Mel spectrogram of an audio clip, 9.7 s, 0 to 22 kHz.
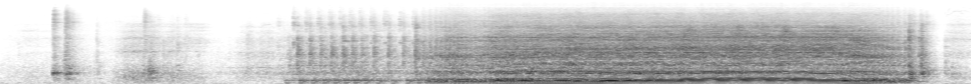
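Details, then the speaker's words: Puch Maxi moped, timing set to about 14 degrees before top dead center, compression and spark present but spark plug dry: pedal-driven even chuffing with no firing or catch, turning over dead; suspected no fuel, unconfirmed. "I think we've pretty much got the timing right, but the plug was dry, wasn't it? Got compression, got spark. Don't think we've got fuel."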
